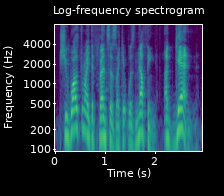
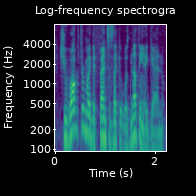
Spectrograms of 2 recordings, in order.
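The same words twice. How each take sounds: First: There is a pause before a stressed 'again'. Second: It runs straight on with no pause before 'again'.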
